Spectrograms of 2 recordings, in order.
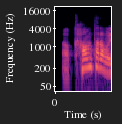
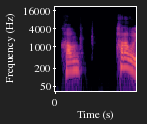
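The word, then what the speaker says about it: COUNTA: count 8라고 읽는 분도 있고요. count a. 저는 count a라고 읽겠습니다.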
